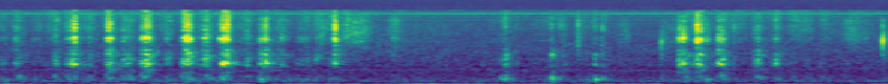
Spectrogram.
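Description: The tip of a wooden stylus scratches a flat black scratch art paper card lying on a table in repeated short strokes. The result is quiet, dry scraping and rasping with a slight high, bright edge, coming in quick, loosely spaced bursts of about four per second.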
